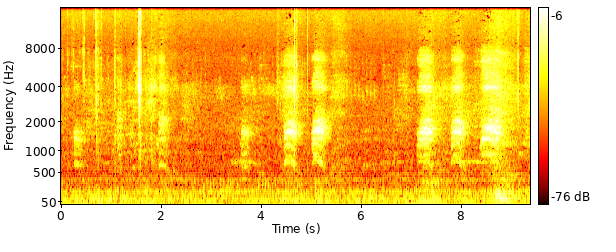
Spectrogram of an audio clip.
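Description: A bird cawing in two runs of about three short caws, the first run near the middle and the second near the end. Faint crinkles and clicks of candy wrappers being peeled off lollipops lie underneath.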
